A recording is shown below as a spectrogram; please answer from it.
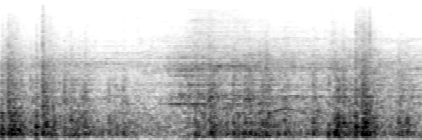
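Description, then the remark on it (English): Fireworks at Independence Day celebrations burst and crackle over a dense, continuous rumble, with several sharper bangs standing out among the steady popping of a large display. “On this side of the ocean, Independence Day celebrations rang from coast to coast.”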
